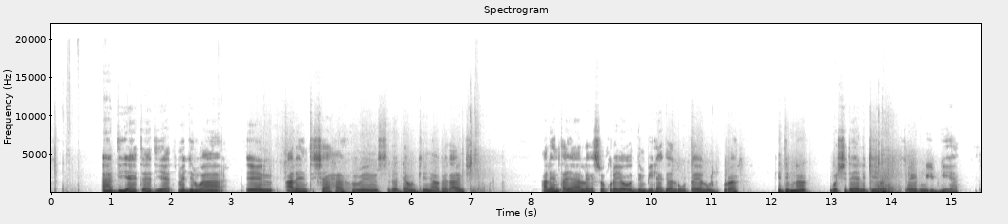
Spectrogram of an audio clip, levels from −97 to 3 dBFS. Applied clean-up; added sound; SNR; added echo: neural mask model RNNoise.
